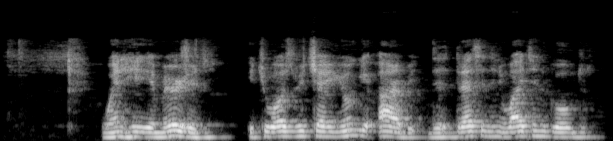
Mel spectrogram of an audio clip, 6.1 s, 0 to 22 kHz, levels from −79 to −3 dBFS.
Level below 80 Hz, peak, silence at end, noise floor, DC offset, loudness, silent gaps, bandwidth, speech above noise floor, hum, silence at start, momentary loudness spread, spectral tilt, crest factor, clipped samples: -56 dBFS; -2 dBFS; 0.2 s; -45 dBFS; under 0.1%; -17 LUFS; none; 7.4 kHz; 28 dB; none; 0.2 s; 15 LU; -6.5 dB/octave; 16 dB; under 0.1%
